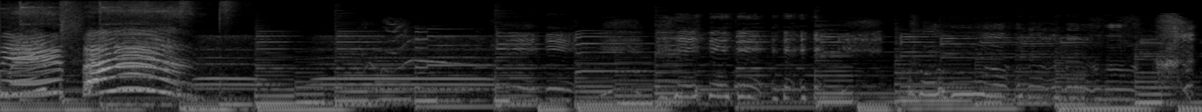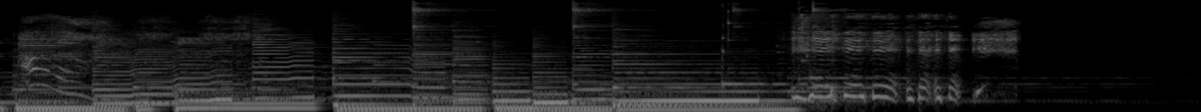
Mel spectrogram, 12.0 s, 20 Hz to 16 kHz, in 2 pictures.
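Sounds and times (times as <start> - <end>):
children laughing: 2.5 - 6.4.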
